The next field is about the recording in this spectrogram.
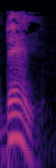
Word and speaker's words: been: 它的这种句型很简单，用 have, has, have 或者是 has, 加 been, b-e-e-n, 不要念成 been 啊，要念成 been, been, it 的音啊，it 短音啊，短元音啊，been, 然后再放现在分词。如果你念 being, b-e-i-n-g, 要念 being 啊，说 the job。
